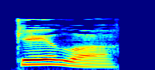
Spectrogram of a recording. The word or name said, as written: Gaila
